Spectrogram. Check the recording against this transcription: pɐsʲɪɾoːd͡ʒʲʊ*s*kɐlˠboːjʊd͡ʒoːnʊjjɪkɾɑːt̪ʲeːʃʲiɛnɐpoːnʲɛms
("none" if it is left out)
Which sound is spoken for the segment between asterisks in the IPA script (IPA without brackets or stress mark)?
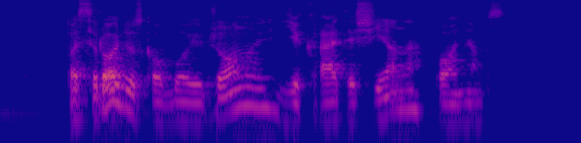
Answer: s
